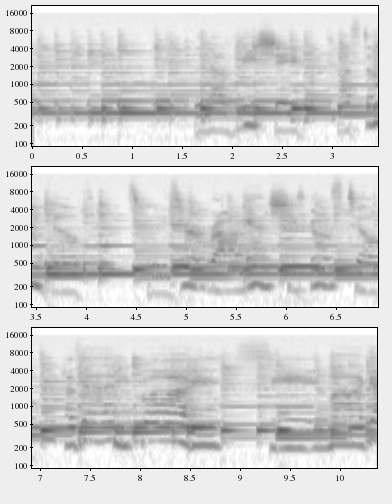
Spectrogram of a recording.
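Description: Ukulele strummed steadily, playing the chords of a song.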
